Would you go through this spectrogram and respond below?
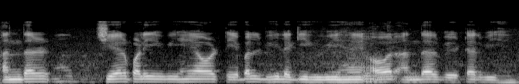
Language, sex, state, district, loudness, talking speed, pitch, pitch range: Hindi, male, Uttar Pradesh, Lucknow, -15 LUFS, 185 wpm, 120 Hz, 115-125 Hz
